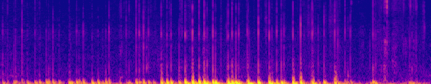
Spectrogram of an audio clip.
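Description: Fingertips and nails tap and scratch the thick, glossy laminated cardboard cover of a small shaped Sesame Street board book, "Splish Splashy Day," held in the hands. A quick, irregular run of soft, low, muffled taps mixes with faint scratchy rustling, growing louder in the middle before easing off.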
